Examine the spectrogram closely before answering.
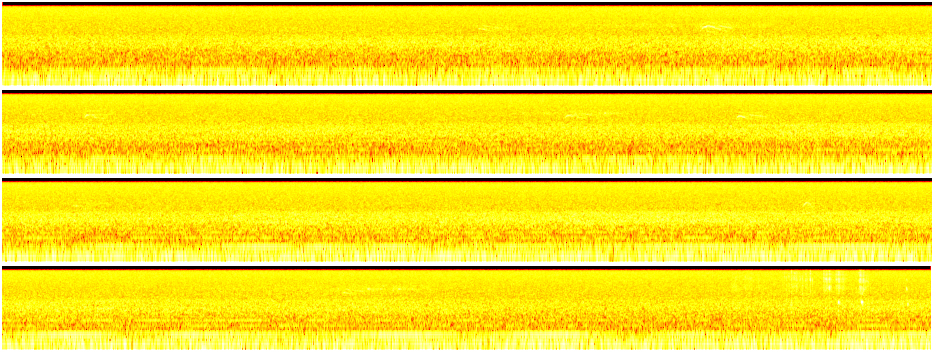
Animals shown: Yellow-bellied Sapsucker (Sphyrapicus varius)

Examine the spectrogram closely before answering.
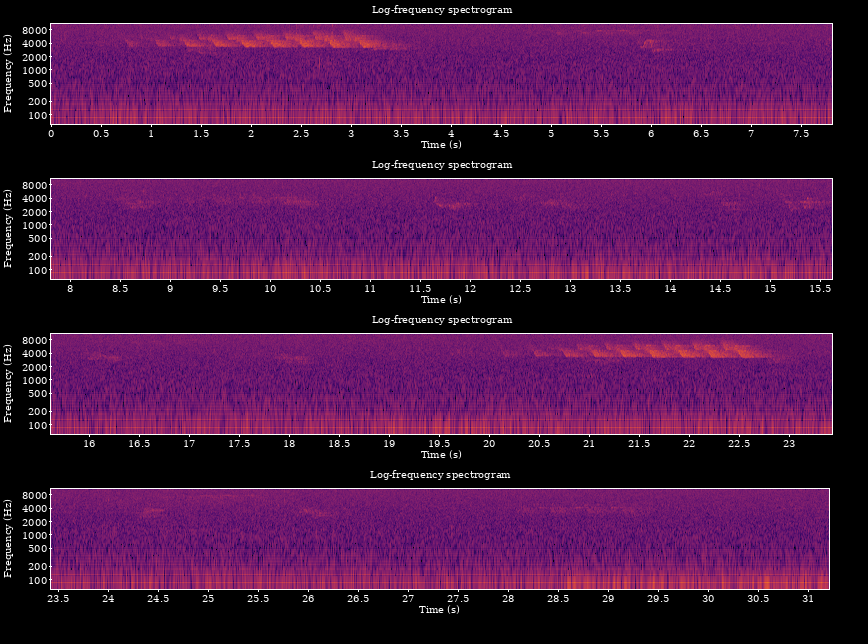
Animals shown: Red-eyed Vireo (Vireo olivaceus)
Ovenbird (Seiurus aurocapilla)
Blackburnian Warbler (Setophaga fusca)

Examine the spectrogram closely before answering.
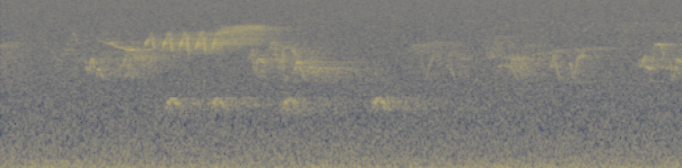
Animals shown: American Crow (Corvus brachyrhynchos)
Red-eyed Vireo (Vireo olivaceus)
Eastern Wood-Pewee (Contopus virens)
Black-throated Blue Warbler (Setophaga caerulescens)

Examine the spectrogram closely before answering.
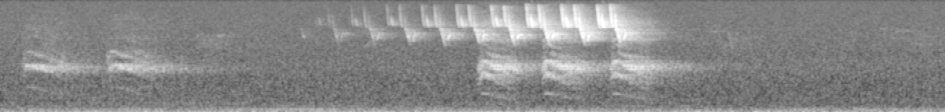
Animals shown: Red-eyed Vireo (Vireo olivaceus)
American Crow (Corvus brachyrhynchos)
Ovenbird (Seiurus aurocapilla)

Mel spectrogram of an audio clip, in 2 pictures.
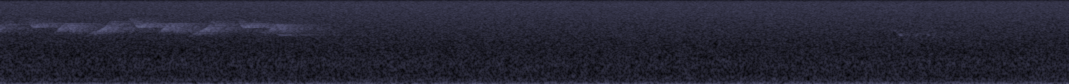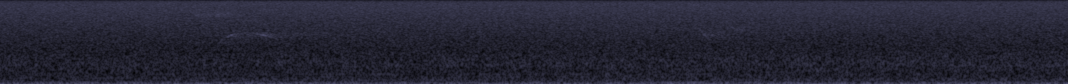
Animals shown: Blue-headed Vireo (Vireo solitarius)
Common Yellowthroat (Geothlypis trichas)

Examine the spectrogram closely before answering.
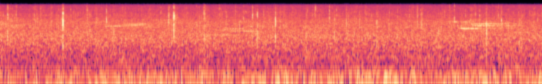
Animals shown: Wood Thrush (Hylocichla mustelina)

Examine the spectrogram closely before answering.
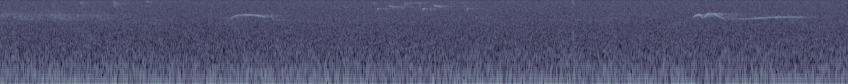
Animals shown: Blackburnian Warbler (Setophaga fusca)
Eastern Wood-Pewee (Contopus virens)

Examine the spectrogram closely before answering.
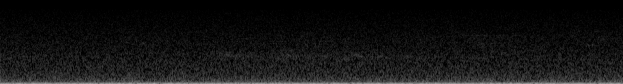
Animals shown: American Crow (Corvus brachyrhynchos)

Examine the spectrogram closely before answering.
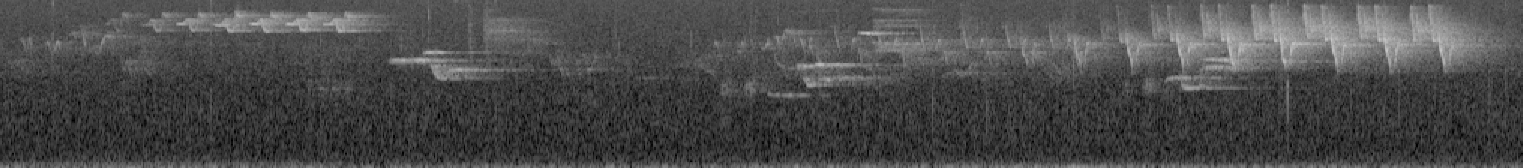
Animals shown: Magnolia Warbler (Setophaga magnolia)
Wood Thrush (Hylocichla mustelina)
Black-and-white Warbler (Mniotilta varia)
Ovenbird (Seiurus aurocapilla)

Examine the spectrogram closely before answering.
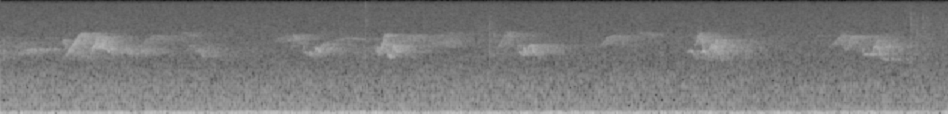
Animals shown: Scarlet Tanager (Piranga olivacea)
Red-eyed Vireo (Vireo olivaceus)
Eastern Phoebe (Sayornis phoebe)

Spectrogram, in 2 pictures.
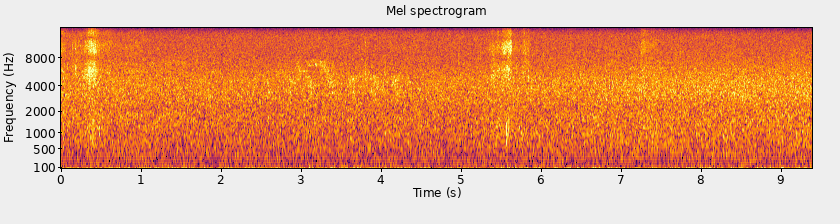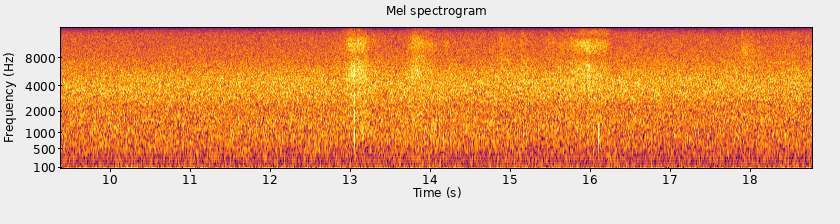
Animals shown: American Redstart (Setophaga ruticilla)
Ovenbird (Seiurus aurocapilla)

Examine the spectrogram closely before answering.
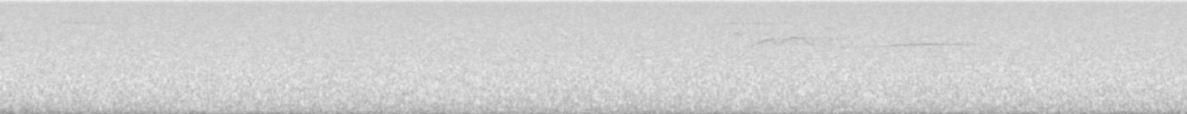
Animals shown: Eastern Wood-Pewee (Contopus virens)

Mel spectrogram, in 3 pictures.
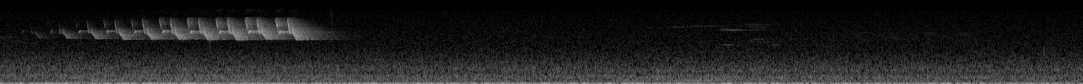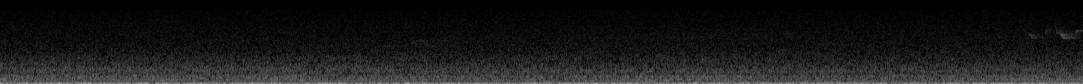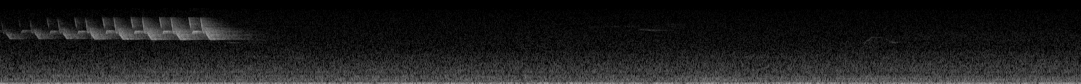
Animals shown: Swainson's Thrush (Catharus ustulatus)
Blue-headed Vireo (Vireo solitarius)
Black-throated Green Warbler (Setophaga virens)
Ovenbird (Seiurus aurocapilla)

